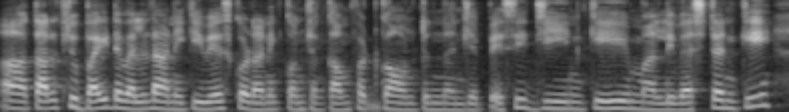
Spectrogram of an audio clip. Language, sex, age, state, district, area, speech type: Telugu, female, 45-60, Andhra Pradesh, Sri Balaji, rural, spontaneous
